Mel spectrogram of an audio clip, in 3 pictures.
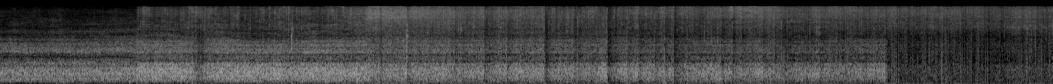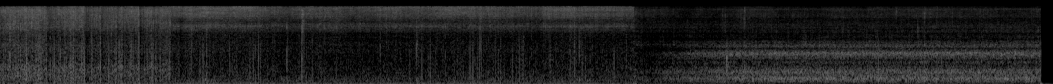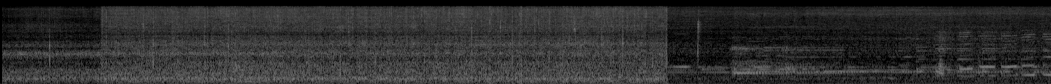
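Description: Steady hissing noise that changes abruptly several times, as if cut between takes, with a brief dropout about two-thirds of the way through. Guitar music comes in near the end.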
